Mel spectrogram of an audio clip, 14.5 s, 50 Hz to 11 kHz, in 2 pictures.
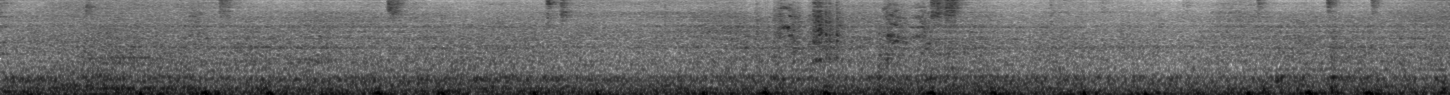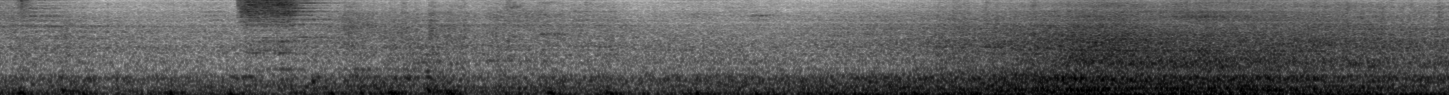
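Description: First Great Western High Speed Train (InterCity 125) running past the platform: its Mark 3 coaches rumble and click regularly over the rail joints, with a couple of brief high wheel squeals. Near the end the diesel engine of the rear Class 43 power car passes close and becomes the loudest sound.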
